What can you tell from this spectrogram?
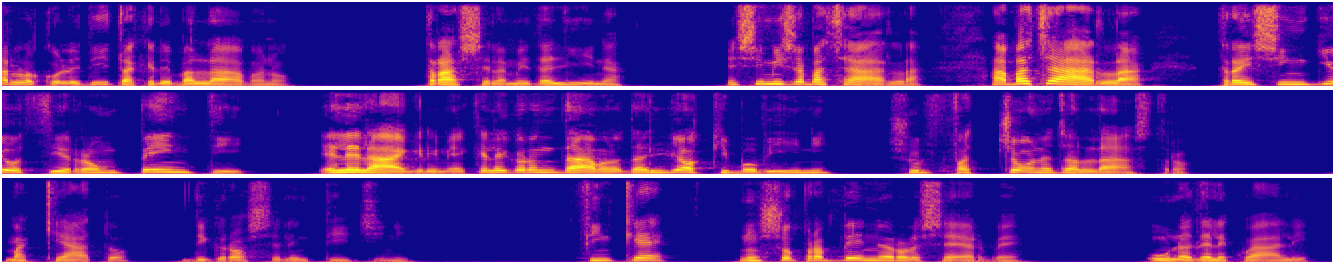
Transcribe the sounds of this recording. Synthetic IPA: rlokonled̪iːt̪akelebalːaːvano | t̪ɾasːelamed̪aʎːiːna | esimiːzeabat͡ʃarla̰ | abat͡ʃarla | t̪ɾaisiŋɡjot̪sːirːompɛnt̪i | elelaɡɾimekeleɡɾond̪aːvanod̪aʎːɔkːiboviːni | sulfat͡ʃːoːned͡ʒalːa̰st̪ɾo̰ | mak̟ːjaːt̪o | d̪iɡɾɔsːelent̪id͡ʒini | fiŋke | nonsopɾavːenːeɾolesɛrve | uːnad̪elːekwa̰ːli

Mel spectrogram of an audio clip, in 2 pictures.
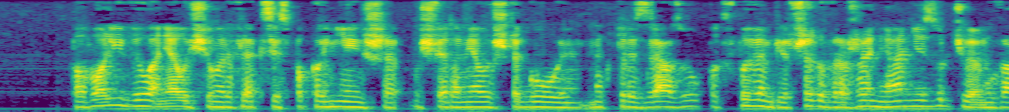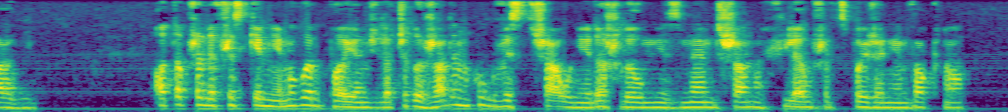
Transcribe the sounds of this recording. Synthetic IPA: pɔvɔlʲivɘwaɲa̰wɘɕɛɾɛflɛksʲjɛspɔkɔjɲejʂɛuɕfʲjad̪amʲjawɘʂt͡ʂɛɡuwɘnak̚t̪uɾɛzɾazupɔt̪fpwɘvɛmpʲjɛɾfʂɛɡɔvɾaʐɛɲaɲɛzvɾut͡ɕiwɛ̰muvaɡʲi | ʔɔt̪ɔpʂɛd̪ɛfʂɘst̪̚kʲimɲɛmɔɡwɛmpɔjɔɲd͡ʑd̪lat͡ʂɛɡɔʐa̰d̪ɛnkuɡvɘstʂa̰wuɲɛd̪ɔʂɛd̪wmɲɛzvnɛntʂanaxfʲilɛ̃w̃pʂɛt̪spɔjʐɛɲɛmvɔknɔ

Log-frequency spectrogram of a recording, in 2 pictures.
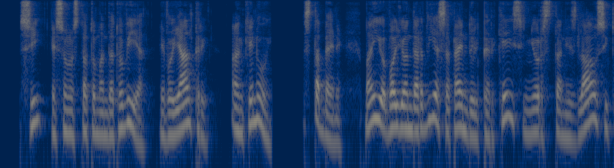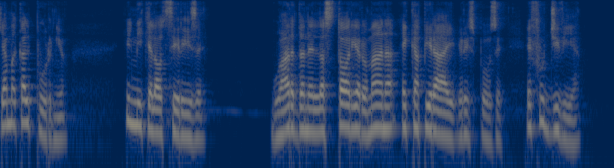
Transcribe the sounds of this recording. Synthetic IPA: siesːoːnost̪aːt̪omand̪aːt̪oviːaevojalt̪ɾi | aŋk̟enoːj | st̪abːɛːne | maiːovɔʎːoand̪arviːasapɛnd̪oilperkeilsiɲːorst̪anizlaosikjaːmakalpurnjo | ilmikelɔt̪sːiɾiːze | ɡward̪anelːast̪ɔːɾjaɾomaːnaekːapiɾajrispoːze | efːud͡ʒːiviːa

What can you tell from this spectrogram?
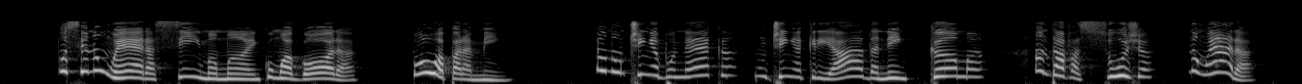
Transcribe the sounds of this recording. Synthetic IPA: vosenɐ̃w̃ɛɾɐːsĩmɐ̃mɐ̃j̃kõmʊaɡɔɾɐ | b̥owɐpaɾɐmĩ | ewnɐ̃w̃t͡ʃĩɲɐbunɛkɐnɐ̃w̃t͡ʃĩɲɐkɾiad̪ɐnẽj̃kɐ̃mɐ | ɐ̃nd̪avɐsuʒɐ | nɐ̃w̃ɛɾɐ

